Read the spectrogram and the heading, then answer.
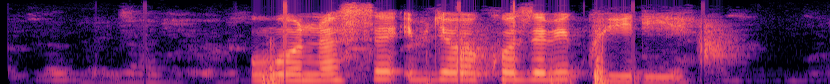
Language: Kinyarwanda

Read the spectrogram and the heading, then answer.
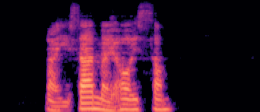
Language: Cantonese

